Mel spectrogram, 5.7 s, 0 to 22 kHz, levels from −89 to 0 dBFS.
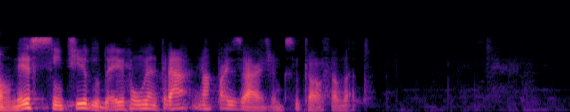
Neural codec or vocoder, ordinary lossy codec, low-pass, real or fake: codec, 16 kHz in and 24 kHz out, 0.6 kbps, FireRedTTS-2 codec; none; 5.4 kHz; fake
